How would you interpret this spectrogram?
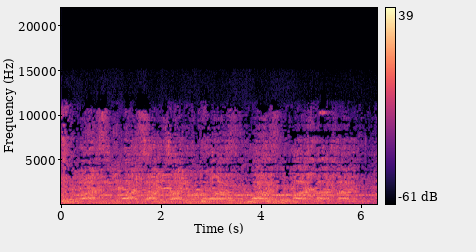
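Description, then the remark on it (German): A large concert crowd joins in the chant "Ost, Ost, Ostdeutschland", loud repeated shouted syllables in a steady rhythm over a constant roar of voices. “Das Publikum stimmt in den Schlachtruf ein.”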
